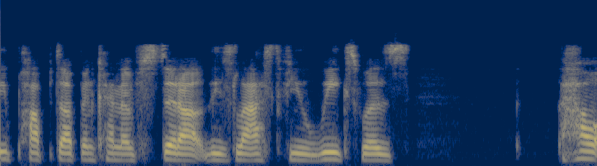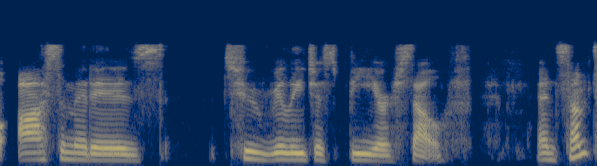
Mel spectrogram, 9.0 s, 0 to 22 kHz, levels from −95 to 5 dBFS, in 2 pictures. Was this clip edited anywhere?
no; 0 cuts

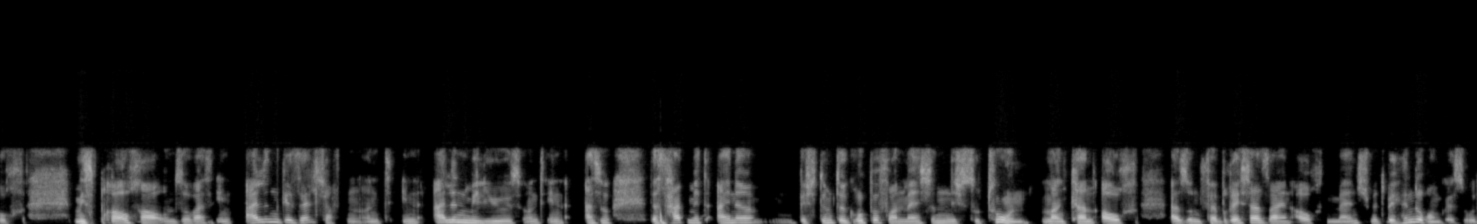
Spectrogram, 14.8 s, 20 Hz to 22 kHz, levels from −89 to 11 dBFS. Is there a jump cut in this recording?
no; 0 cuts

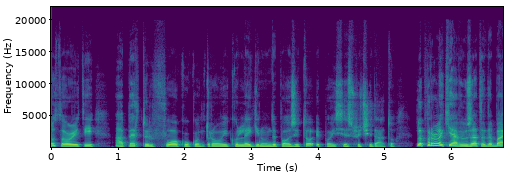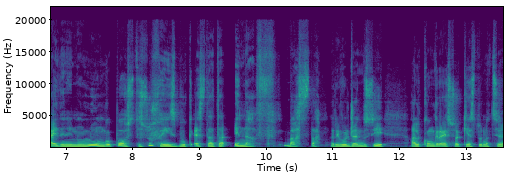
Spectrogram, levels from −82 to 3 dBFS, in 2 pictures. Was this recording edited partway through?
no; 0 cuts

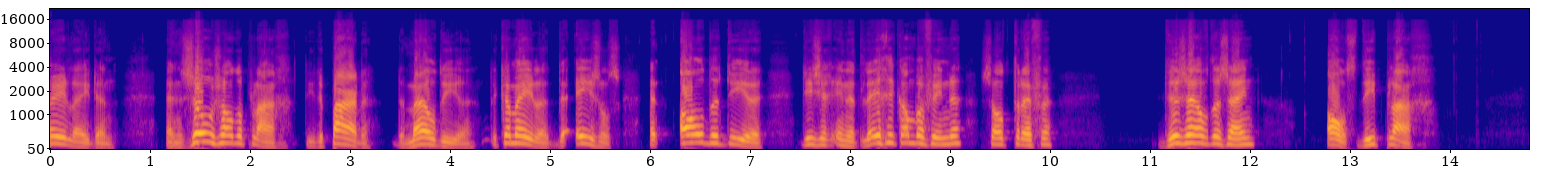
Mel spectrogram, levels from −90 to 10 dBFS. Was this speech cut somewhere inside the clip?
no; 0 cuts

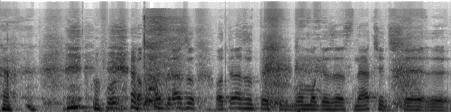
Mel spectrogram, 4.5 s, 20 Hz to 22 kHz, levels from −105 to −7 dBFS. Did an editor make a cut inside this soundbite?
yes; 1 cut; at 1.4 s

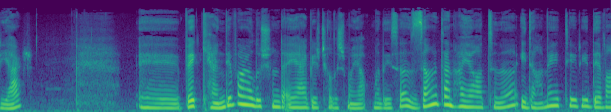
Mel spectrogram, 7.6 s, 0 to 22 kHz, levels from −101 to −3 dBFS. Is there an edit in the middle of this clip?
no; 0 cuts

